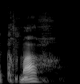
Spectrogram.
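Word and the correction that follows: Krčmář: c'est ça Je le prononce mal. – Kretschmar. – ouais. Hein.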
